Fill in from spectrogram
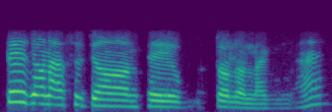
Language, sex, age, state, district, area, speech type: Odia, female, 45-60, Odisha, Subarnapur, urban, conversation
